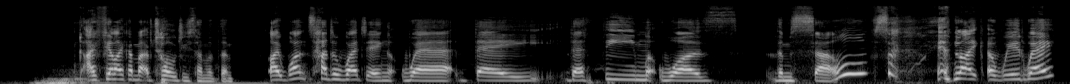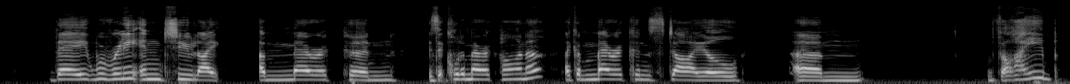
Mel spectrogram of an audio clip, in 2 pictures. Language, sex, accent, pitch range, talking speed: English, female, British, 170-225 Hz, 120 wpm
